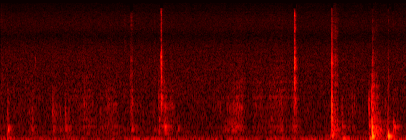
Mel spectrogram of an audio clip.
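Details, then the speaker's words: UV air cleaner in ductwork being diagnosed: safety micro switch under a mounting screw, clicks as screw is tightened: a few sharp isolated clicks over quiet room background; safety micro switch click. "So this screw right here has a micro switch underneath it."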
